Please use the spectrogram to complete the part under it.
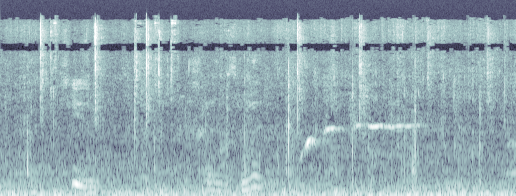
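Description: A shopping cart rolls with a low rumble and rattles.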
